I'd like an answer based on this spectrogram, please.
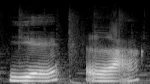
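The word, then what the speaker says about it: ירקות: The tricky part is pronouncing the ch in kachol. Try coughing and feel the back of your throat.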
